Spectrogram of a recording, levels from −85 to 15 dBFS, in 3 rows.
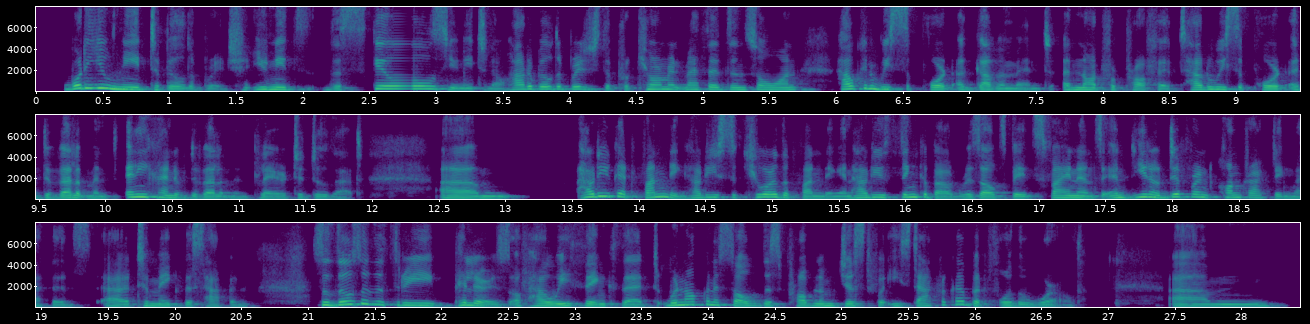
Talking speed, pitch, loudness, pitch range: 225 wpm, 175 Hz, -26 LUFS, 155-210 Hz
